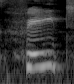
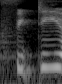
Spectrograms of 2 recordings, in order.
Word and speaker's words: fete: We pronounce this as fate, not fitty or fete.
